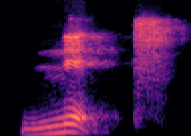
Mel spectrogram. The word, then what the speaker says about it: knit: open the doorknob finally your last word is knit my grandma would want to knit a sweater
